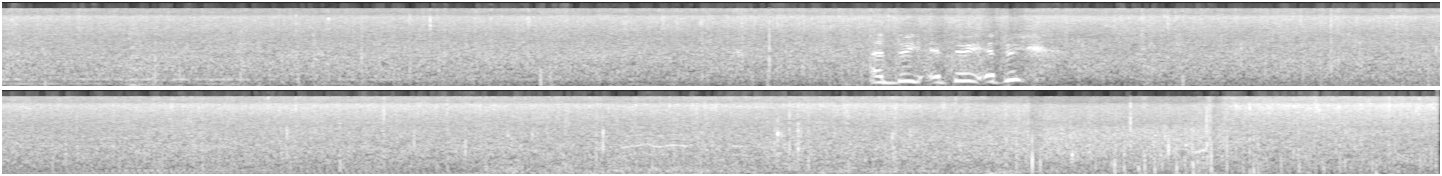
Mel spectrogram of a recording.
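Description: Rain falls steadily as a soft, faint hiss during a pineapple harvest in the fields, with a brief spoken exclamation and scattered voices over it.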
